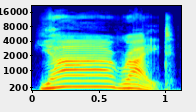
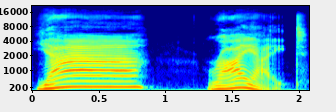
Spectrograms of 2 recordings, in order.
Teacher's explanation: The vowel breaks and stretches. It goes up and down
